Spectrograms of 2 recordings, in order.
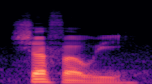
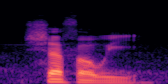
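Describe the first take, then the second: No difference in how they are said.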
